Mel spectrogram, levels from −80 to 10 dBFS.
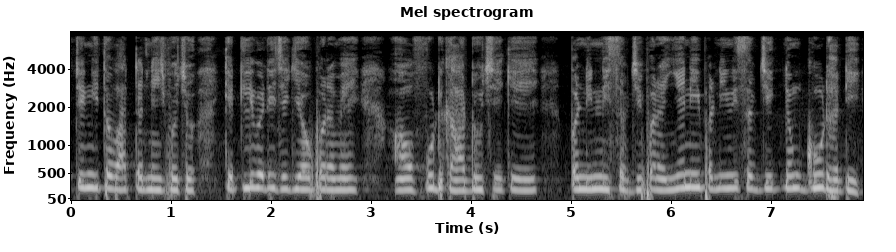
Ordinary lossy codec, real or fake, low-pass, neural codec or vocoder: MP3, 64 kbps; real; 7.2 kHz; none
